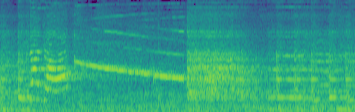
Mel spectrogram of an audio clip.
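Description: Claw machine's electronic sound effects: a short wavering tone, then a long falling tone lasting about a second and a half that cuts off abruptly, followed by a brief noisy burst, over background arcade music.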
